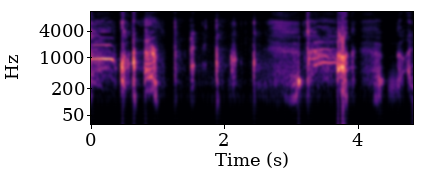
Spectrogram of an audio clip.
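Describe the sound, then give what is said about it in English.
A voice imitates Batman coughing on his own blood: wet, choking coughs in a ragged series of short, harsh bursts with gurgling rasps and strained moans between them, loud. “Batman's coughing on his own blood.”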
